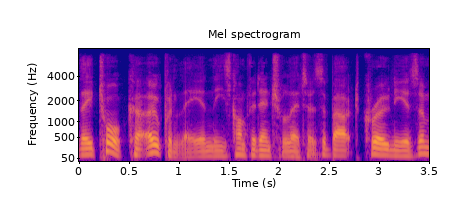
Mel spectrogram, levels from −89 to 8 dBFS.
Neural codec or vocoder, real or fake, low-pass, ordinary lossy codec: codec, 16 kHz, 1 kbps, X-Codec, HuBERT features, trained on LibriSpeech; fake; 7.2 kHz; AAC, 48 kbps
